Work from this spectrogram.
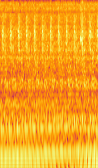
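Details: Engine knock at idle after hot lapping at a race, revving and shooting flames from a hot kit, then the engine shut off; regular deep knock about eight per second tracking engine speed. Cause unconfirmed.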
